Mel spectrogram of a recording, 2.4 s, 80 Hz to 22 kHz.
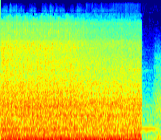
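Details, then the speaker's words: Nissan 240SX KA24DE after timing chain work: lumpy uneven idle with heavy shake and stumbling beat, misfire because cylinder 2 and 3 plug wires were swapped. "All right, so you guys are probably gonna roast me. My cylinder 3 ignition wire was in cylinder 2, and the cylinder 2 was in cylinder 3."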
